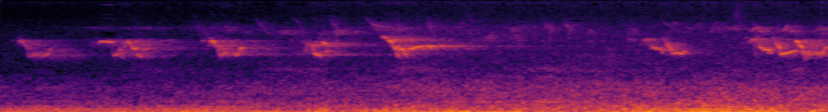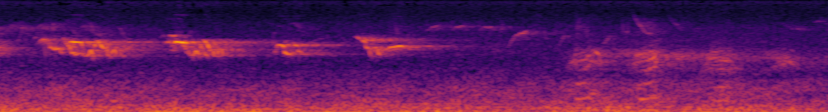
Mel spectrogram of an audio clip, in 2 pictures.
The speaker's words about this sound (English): But yeah, again, one of the issues about recording this episode at a park as a birder is that I'm getting very, very distracted, and I'm just trying to identify birds and look at them, and it is a great day for birds. Can you hear them?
